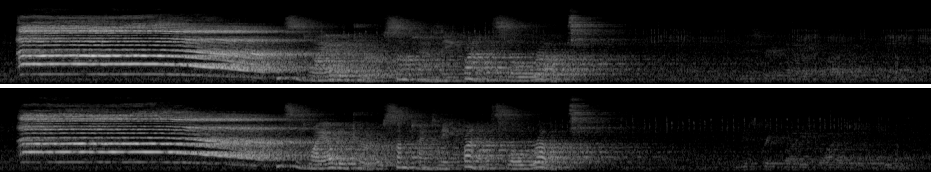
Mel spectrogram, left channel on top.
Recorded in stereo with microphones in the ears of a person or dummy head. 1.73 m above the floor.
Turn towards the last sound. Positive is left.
turn(degrees=-70)  # may be behind; listen again after turning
